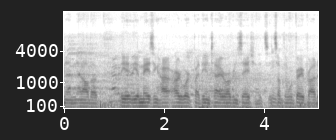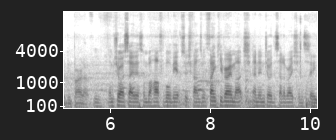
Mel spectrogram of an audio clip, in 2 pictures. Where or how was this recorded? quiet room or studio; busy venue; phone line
busy venue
